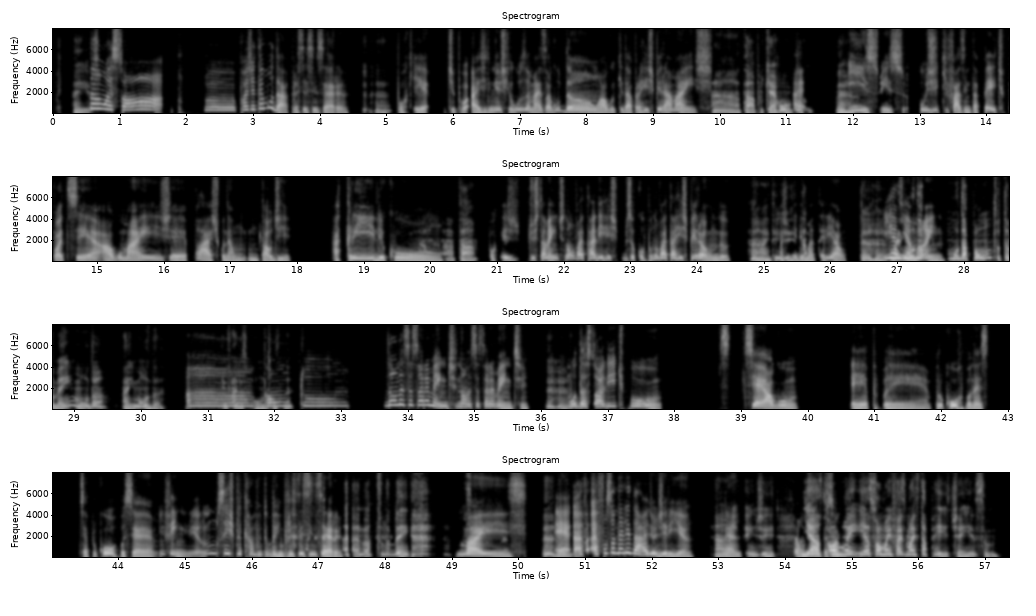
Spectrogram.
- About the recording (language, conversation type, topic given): Portuguese, podcast, Que hobby te faz perder a noção do tempo?
- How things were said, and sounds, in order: tapping; laugh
